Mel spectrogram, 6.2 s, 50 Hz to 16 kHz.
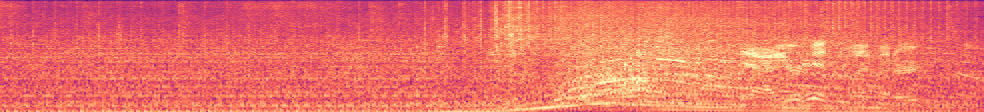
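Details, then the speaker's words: Ford Bronco on its first drive after a Holley Sniper EFI install, wide-open throttle on grass: it sweeps up hard, then the pitch falls away sharply near the top. Suspected rev-limiter cut rather than timing ping; timing may go back to 34. "I think you are hitting limiter though cuz if it was if it was pinging because of timing I feel like it would be happening all the way through"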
